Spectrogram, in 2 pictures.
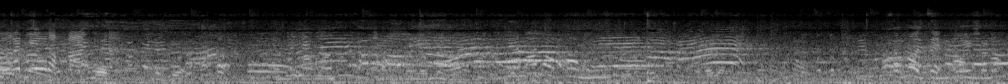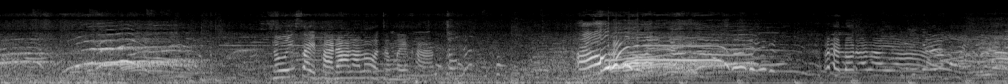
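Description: A crowd of young women chatters and squeals nearby.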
